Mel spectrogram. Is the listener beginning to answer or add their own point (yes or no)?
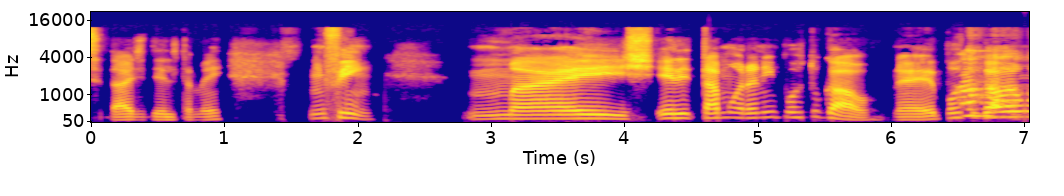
no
